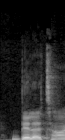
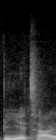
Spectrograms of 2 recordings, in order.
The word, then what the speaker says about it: billietiae: BA from Belgium so I'm assuming that's pronounced with a French accent which means that B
